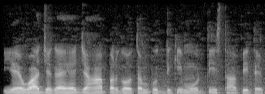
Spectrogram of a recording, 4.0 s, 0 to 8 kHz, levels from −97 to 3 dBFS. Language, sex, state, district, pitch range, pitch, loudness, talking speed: Hindi, male, Uttar Pradesh, Lucknow, 125-130 Hz, 130 Hz, -20 LUFS, 180 wpm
